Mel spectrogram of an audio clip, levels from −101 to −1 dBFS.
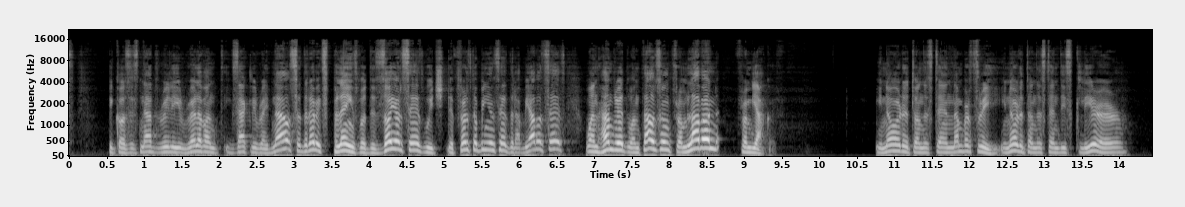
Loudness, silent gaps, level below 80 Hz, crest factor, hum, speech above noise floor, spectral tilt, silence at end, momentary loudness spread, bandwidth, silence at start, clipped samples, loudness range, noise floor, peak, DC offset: -26 LUFS; none; -46 dBFS; 18 dB; none; 59 dB; -6.5 dB/octave; 0.35 s; 10 LU; 16 kHz; 0 s; under 0.1%; 7 LU; -84 dBFS; -8 dBFS; under 0.1%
